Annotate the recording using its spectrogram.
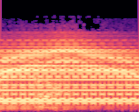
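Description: Music: a sustained electronic keyboard chord with a fast, even warble, held steady at one level.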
